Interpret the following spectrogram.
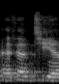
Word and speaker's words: fmt: I've heard FUMPed, I've heard FMT, I've heard format. It's FUMPed officially from the Go team.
